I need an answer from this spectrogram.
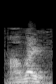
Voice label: tamil she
